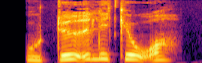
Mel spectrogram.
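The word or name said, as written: UDØDELIGGJORTE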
